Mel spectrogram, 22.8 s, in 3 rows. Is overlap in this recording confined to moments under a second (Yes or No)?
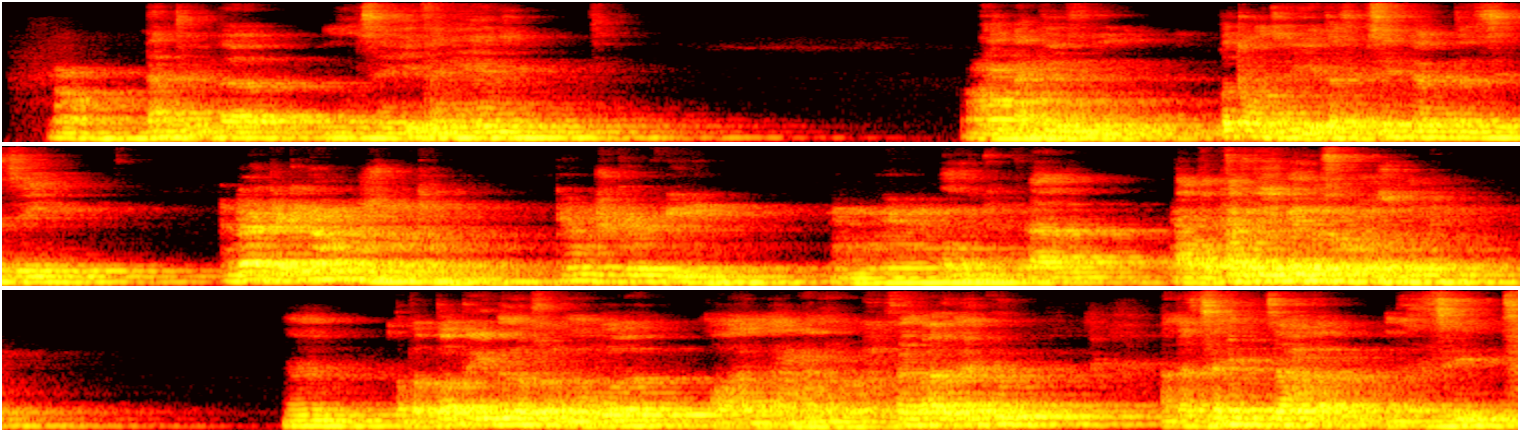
No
